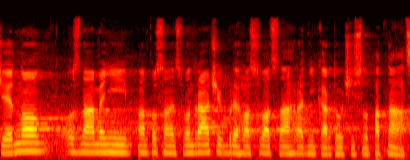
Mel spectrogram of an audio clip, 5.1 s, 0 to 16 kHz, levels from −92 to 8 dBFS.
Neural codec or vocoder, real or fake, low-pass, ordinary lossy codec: none; real; 10.8 kHz; MP3, 64 kbps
